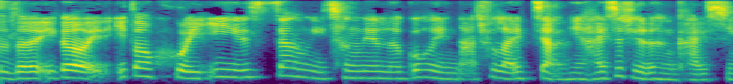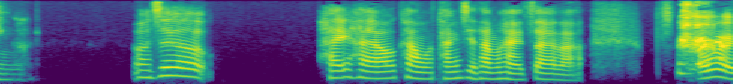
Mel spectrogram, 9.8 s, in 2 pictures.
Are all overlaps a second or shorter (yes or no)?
yes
